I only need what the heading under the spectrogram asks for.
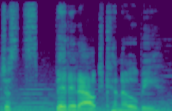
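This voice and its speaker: A woman playing a sardonic, defiant former dark-side warrior in an audio drama, curt and insolent. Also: deep voice, unhurried. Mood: guarded, curt. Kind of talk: fan audio drama acting. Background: music.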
